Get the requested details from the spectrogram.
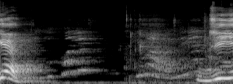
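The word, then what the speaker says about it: hedge: का साइलेंट हो जाए डी के के बाद जी हो तो डी साइलेंट हो जाए। ठीक है?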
